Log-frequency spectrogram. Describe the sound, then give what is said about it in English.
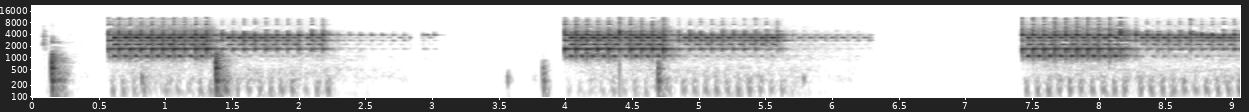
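An alarm clock rings in three loud, buzzy electronic bursts, each lasting about a second and a half, separated by short silences. The ringing is clear, with no voices. “That's an alarm clock.”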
